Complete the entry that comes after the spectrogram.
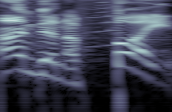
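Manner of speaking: grave cartoon-hero voice. Recalling the hero when a fight got serious: imitating serious Goku. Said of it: "when it got serious, he was like".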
